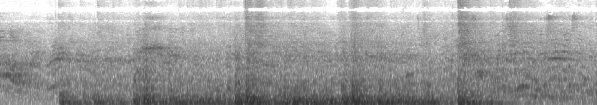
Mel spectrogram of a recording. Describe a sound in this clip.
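Dancers stamp their feet heavily on a wooden stage.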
